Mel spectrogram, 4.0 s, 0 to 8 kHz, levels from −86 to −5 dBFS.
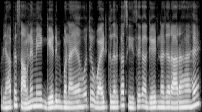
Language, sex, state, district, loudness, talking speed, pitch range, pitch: Hindi, male, Jharkhand, Garhwa, -15 LUFS, 295 wpm, 135-155 Hz, 140 Hz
